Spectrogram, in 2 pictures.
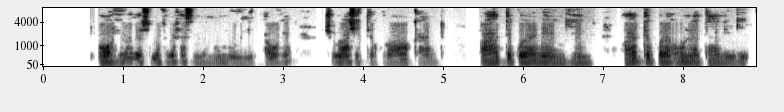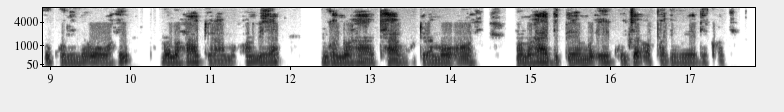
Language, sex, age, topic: Oshiwambo, male, 25-35, agriculture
